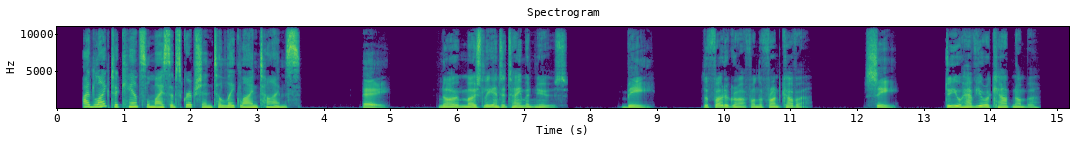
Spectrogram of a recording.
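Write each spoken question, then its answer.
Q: I'd like to cancel my subscription to Lakeline Times.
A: C: Do you have your account number?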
